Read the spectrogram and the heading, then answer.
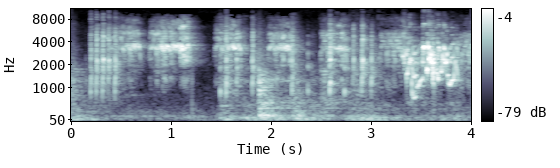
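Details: Budgie mating chatter: a dense run of rapid clicking notes and scratchy whistled chirps, nearly continuous, with one brief break.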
